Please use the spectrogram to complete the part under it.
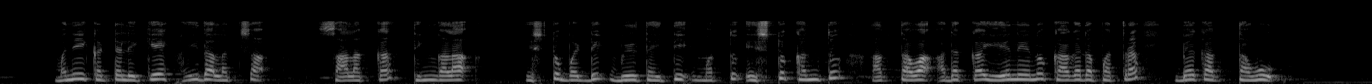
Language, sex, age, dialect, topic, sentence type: Kannada, male, 18-24, Dharwad Kannada, banking, question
